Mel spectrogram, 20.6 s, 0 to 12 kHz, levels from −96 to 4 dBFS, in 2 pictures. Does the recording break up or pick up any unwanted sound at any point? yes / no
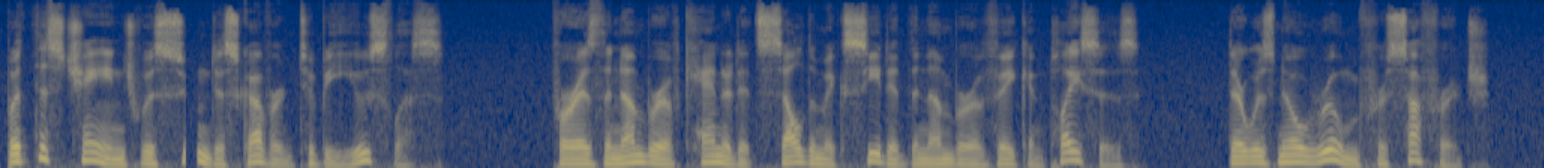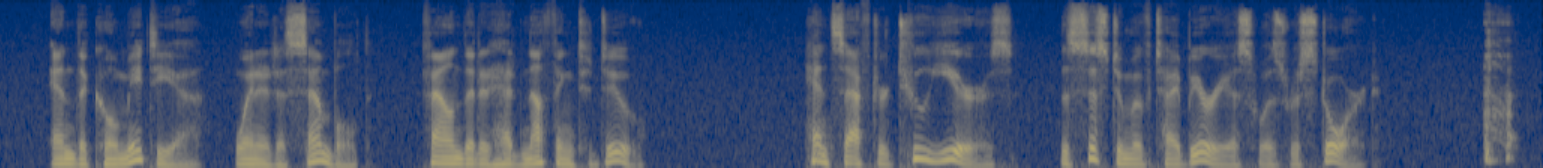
yes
